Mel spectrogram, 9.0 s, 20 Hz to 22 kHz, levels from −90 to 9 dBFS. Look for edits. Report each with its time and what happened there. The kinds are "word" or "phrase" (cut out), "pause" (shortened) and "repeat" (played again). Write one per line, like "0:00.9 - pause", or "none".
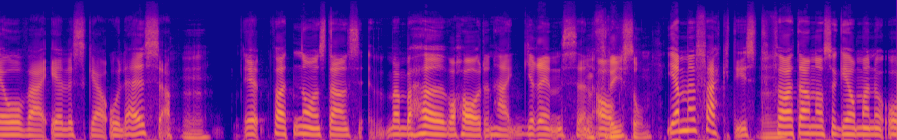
0:02.7 - pause
0:06.6 - pause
